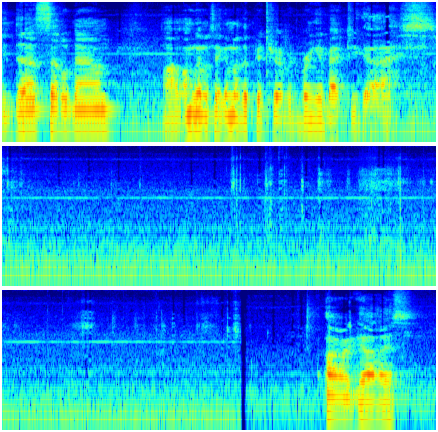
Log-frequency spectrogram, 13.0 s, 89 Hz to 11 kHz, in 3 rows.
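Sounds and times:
high whine: 0.0s - 13.0s
low background hum: 0.0s - 13.0s.

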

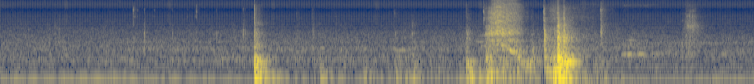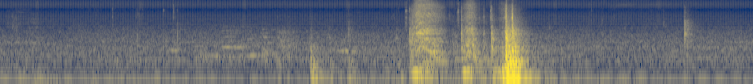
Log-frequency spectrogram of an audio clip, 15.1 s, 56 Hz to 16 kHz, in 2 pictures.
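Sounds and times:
electric drill whirring: 4.7s - 5.8s, 11.6s - 12.7s.

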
